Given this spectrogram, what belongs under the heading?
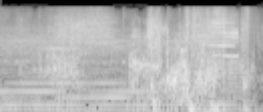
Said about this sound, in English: As Sub-Zero steps onto the ice bridge, two metallic whips with crocodile head tips wrap around some pillars on the bridge.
